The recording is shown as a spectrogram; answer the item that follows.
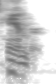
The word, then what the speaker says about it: timbre: It looks like it says timbre, T-I-M-B-E-R-E, but it's actually pronounced timbre.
